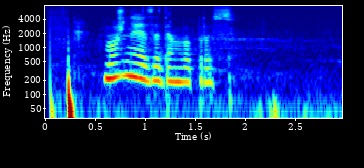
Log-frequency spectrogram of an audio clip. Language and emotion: Russian, neutral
